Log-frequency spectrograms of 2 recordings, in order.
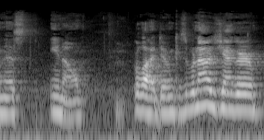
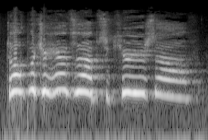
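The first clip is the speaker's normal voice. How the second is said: loud, high-pitched yell of warning; adult warning shout; 9 dB louder than usual. Acted. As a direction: holler it like an alarmed adult. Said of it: "as an adult, you're like".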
